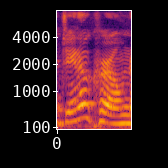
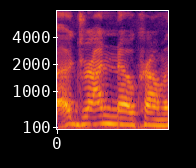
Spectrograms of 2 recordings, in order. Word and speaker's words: adrenochrome: Because I say adenochrome, no problem, but adrenochrome is how you say it. Just think adrenaline.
